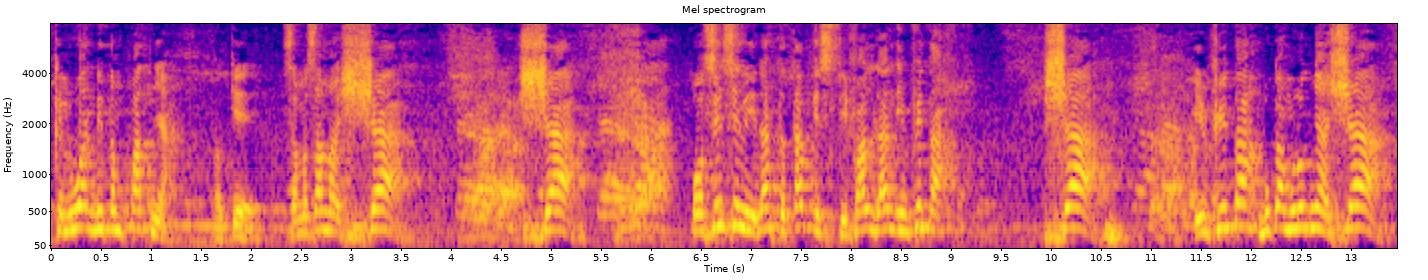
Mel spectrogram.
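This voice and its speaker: A male Quran teacher from Indonesia running a tajwid lesson, repeating syllables and chanting verses slowly for students to copy. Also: very high-pitched, low-quality recording. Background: group of students in the room.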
